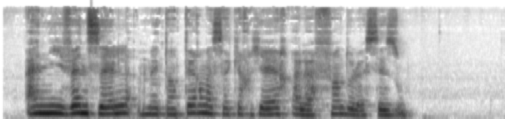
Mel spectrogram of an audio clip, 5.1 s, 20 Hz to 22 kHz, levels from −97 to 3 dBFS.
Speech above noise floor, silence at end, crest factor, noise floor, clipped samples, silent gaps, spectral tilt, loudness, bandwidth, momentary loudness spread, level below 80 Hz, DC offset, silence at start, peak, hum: 47 dB; 1 s; 18 dB; -64 dBFS; under 0.1%; none; -4 dB/octave; -17 LUFS; 17 kHz; 12 LU; -62 dBFS; under 0.1%; 0.25 s; 0 dBFS; none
